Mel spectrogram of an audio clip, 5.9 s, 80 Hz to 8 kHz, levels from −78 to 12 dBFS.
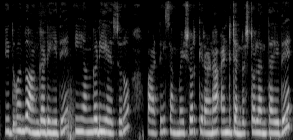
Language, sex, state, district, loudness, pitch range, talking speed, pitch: Kannada, female, Karnataka, Bidar, -14 LUFS, 235-260 Hz, 145 wpm, 250 Hz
